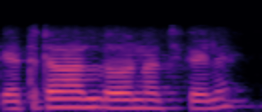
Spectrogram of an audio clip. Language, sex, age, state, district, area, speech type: Odia, male, 18-30, Odisha, Khordha, rural, conversation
